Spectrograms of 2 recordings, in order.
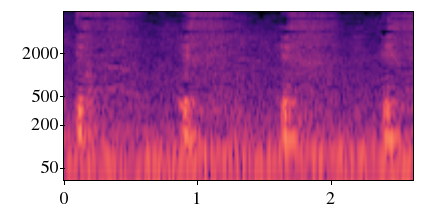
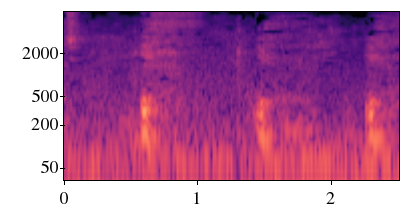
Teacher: مهموس ورخو، لذلك يخرج صوت غير مصنع أو هواء غير مصنع خلينا نقول، وبخرج ويتصل صوت الفاء باتصال دفع الهواء في المخرج إف إف إف هكذا.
